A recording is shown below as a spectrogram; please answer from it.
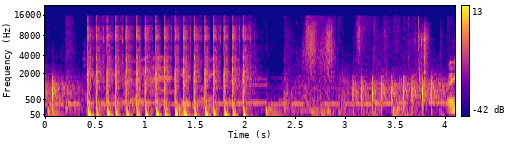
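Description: Rapid automatic gunfire in PUBG Mobile, a fast burst of about fifteen evenly spaced loud shots, a brief gap, then a second quicker, lighter burst of shots, close and dominant.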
